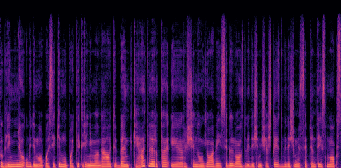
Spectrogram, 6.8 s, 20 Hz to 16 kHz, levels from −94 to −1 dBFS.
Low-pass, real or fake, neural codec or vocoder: 14.4 kHz; fake; codec, 32 kHz, 1.9 kbps, SNAC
